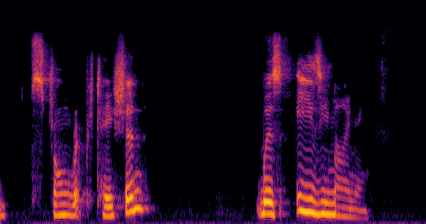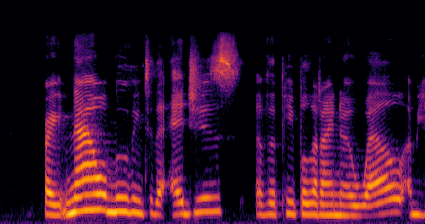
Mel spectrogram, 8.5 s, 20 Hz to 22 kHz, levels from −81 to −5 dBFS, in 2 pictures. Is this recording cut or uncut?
uncut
